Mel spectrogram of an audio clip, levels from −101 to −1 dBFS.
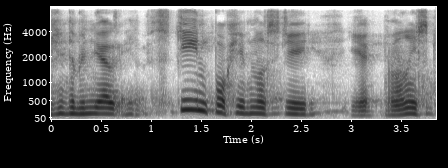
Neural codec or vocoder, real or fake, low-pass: autoencoder, 22.05 kHz, a latent of 192 numbers a frame, VITS, trained on one speaker; fake; 7.2 kHz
